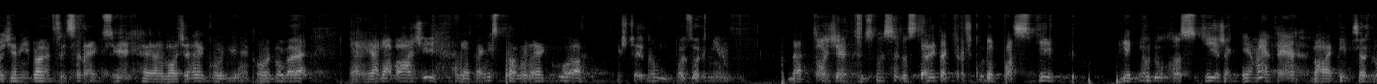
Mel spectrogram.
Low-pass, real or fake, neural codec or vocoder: 10.8 kHz; fake; codec, 24 kHz, 1.5 kbps, HILCodec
